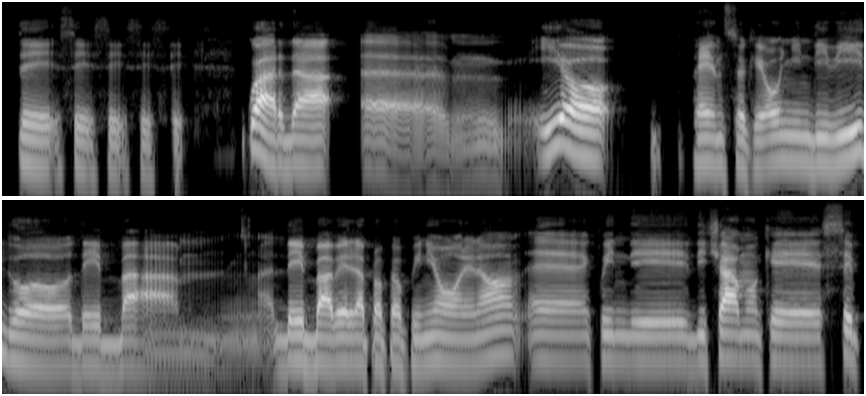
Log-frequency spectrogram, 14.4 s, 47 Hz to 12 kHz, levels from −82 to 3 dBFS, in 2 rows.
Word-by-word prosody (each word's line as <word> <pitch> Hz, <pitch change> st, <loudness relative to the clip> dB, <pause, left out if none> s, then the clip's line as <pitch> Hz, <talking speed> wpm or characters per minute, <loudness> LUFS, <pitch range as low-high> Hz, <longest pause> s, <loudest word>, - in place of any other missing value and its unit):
Sì, 120 Hz, -4 st, -2 dB
sì, 110 Hz, 0 st, -9 dB
sì, 105 Hz, +1 st, -11 dB
sì, -, -, -13 dB
sì. -, -, -16 dB, 0.5 s
Guarda, 120 Hz, 0 st, +5 dB
ehm, 100 Hz, +2 st, -7 dB, 0.2 s
io, 160 Hz, -5 st, +5 dB, 0.5 s
penso 125 Hz, -2 st, -2 dB
che 115 Hz, +1 st, -4 dB
ogni 130 Hz, +2 st, -1 dB
individuo 125 Hz, -3 st, -1 dB
debba 110 Hz, -1 st, -3 dB
mhmm, -, -, -18 dB
debba 120 Hz, +1 st, +1 dB
avere 120 Hz, +1 st, +2 dB
la 120 Hz, -1 st, +1 dB
propria -, -, -3 dB
opinione, 115 Hz, +2 st, -4 dB
no, 140 Hz, +5 st, -1 dB
ehm, 125 Hz, 0 st, -5 dB
quindi 125 Hz, -1 st, -5 dB
diciamo 130 Hz, +1 st, +2 dB
che 120 Hz, -1 st, -2 dB
se, 155 Hz, -, -5 dB
125 Hz, 105 wpm, -22 LUFS, 115-130 Hz, 0.5 s, Guarda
